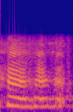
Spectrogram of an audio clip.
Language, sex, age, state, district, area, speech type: Marathi, female, 45-60, Maharashtra, Kolhapur, urban, conversation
